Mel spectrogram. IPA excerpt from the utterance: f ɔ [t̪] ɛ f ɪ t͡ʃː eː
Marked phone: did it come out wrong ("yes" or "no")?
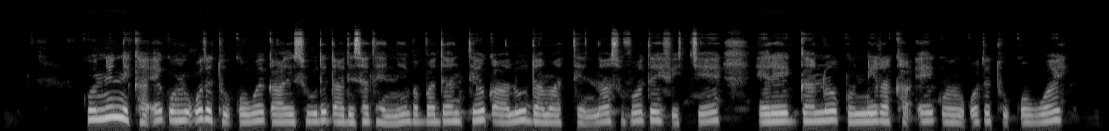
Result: no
